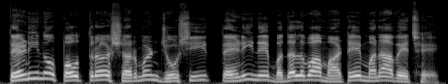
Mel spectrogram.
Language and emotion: Gujarati, neutral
